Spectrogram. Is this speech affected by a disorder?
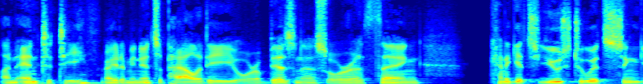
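No.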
